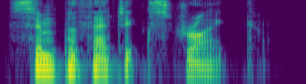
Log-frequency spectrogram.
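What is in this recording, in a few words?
"sympathetic strike", English, British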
